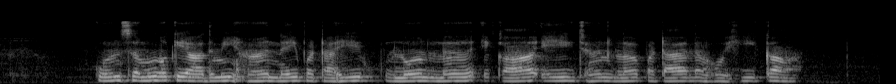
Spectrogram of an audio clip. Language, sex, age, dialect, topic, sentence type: Chhattisgarhi, male, 18-24, Western/Budati/Khatahi, banking, question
